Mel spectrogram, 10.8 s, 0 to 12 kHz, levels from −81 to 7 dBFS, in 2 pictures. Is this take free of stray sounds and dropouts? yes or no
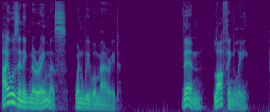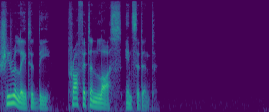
yes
